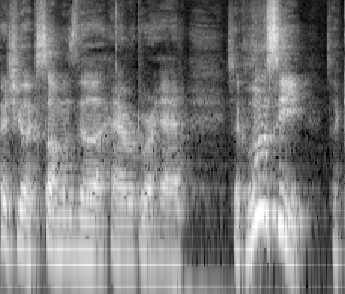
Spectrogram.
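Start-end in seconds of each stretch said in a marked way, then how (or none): 2.5-3.1 high, loud shout of a name; retold cry to a friend; acted alarmed cry. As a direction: call out in alarm.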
